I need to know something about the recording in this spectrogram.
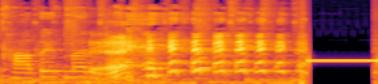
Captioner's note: both laughing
